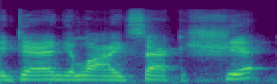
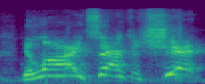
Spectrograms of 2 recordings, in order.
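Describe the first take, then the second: First: Said in the usual way. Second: Yelled high in mock outrage; mock outraged shout. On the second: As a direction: shout it with fake fury. Scolding friend over chat excuse.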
